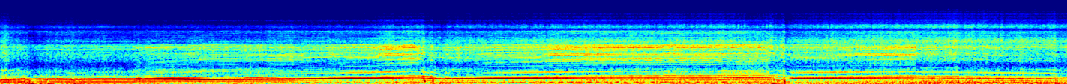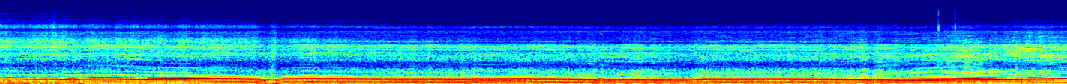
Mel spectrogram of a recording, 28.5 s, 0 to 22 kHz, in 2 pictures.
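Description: Triumph Daytona 675's three-cylinder engine pulling hard on track. Its pitch climbs with the revs and breaks off sharply at each gear change, with a few quick dips close together around the middle.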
